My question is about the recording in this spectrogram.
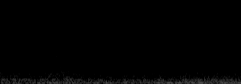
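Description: Faint, repeated light strokes of a flat paintbrush on wet watercolor paper, the bristles scratching softly as the brush works back and forth, a few strokes a second.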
